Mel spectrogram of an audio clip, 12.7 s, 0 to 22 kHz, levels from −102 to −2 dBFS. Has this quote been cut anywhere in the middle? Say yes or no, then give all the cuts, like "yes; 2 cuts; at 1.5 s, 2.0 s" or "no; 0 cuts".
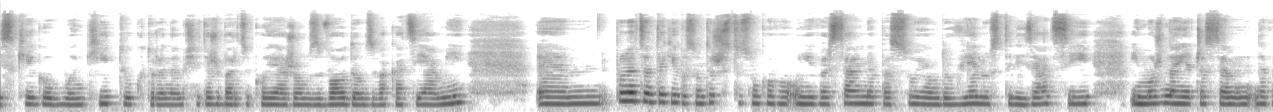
yes; 2 cuts; at 2.5 s, 6.8 s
